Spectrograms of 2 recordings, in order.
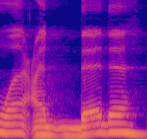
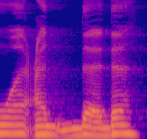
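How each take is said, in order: No difference in how they are said.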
